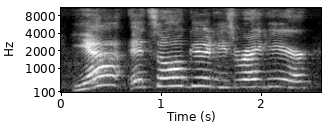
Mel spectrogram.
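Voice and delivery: a light, easy imitation of Lisa answering; Lisa's reply. She quotes Lisa's reply.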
